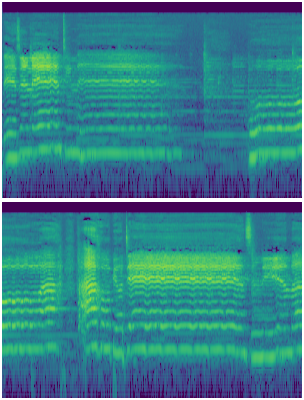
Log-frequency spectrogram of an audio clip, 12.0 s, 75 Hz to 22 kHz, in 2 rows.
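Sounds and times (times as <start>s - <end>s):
woman singing into microphone: 0.0s - 3.8s, 4.9s - 12.0s.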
